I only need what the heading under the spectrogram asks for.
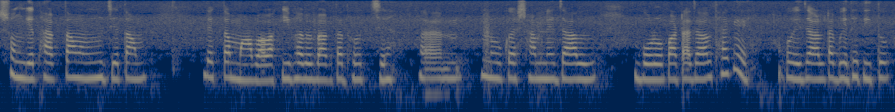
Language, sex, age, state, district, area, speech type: Bengali, female, 18-30, West Bengal, Birbhum, urban, spontaneous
